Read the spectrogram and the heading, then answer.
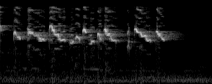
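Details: A bright, rapid warble from a lemon-bellied white-eye, lasting under two seconds: a dense string of high, quickly sliding chirps that tumble up and down before stopping abruptly.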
